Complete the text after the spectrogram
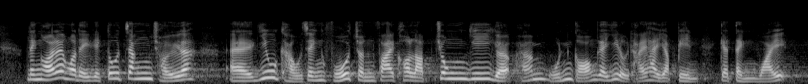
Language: Cantonese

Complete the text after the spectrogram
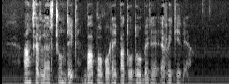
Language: Basque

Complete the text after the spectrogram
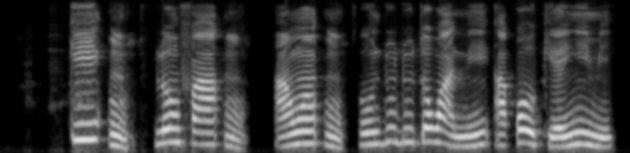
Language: Yoruba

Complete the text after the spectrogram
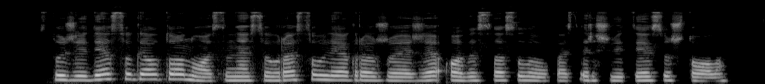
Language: Lithuanian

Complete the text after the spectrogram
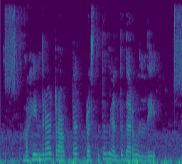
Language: Telugu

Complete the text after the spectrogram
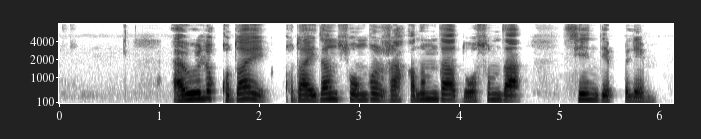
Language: Kazakh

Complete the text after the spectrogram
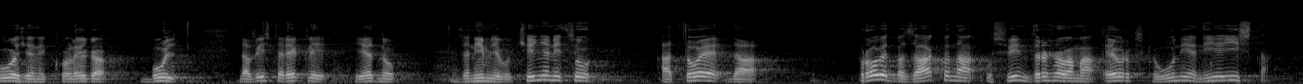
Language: Croatian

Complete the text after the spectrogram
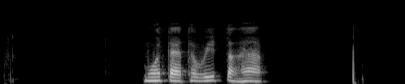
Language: Thai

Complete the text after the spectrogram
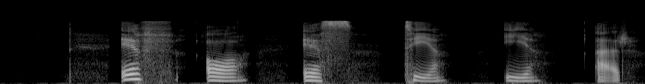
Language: Swedish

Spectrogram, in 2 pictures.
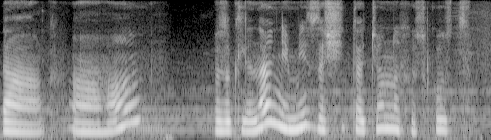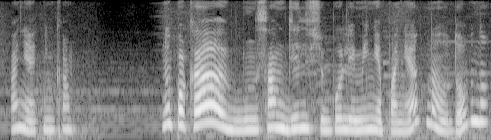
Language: Russian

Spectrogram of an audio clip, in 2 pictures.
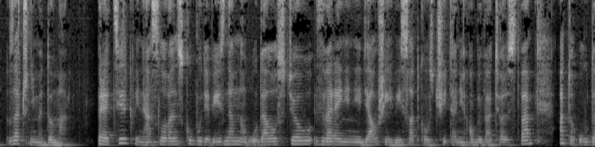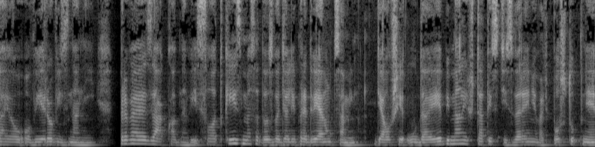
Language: Slovak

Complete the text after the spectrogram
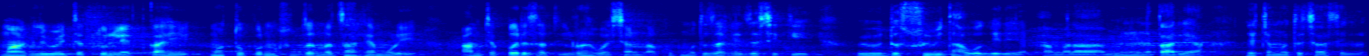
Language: Marathi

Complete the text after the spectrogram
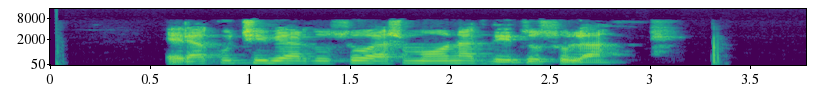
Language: Basque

